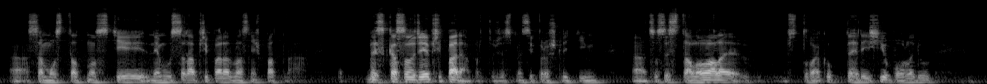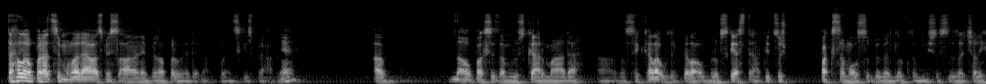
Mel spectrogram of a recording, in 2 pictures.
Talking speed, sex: 160 wpm, male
